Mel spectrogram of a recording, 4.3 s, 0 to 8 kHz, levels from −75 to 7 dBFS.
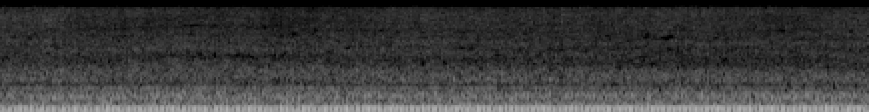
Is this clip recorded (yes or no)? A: yes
